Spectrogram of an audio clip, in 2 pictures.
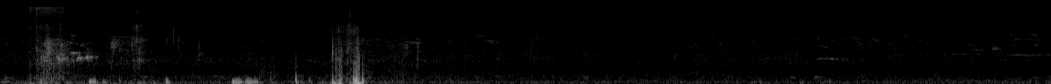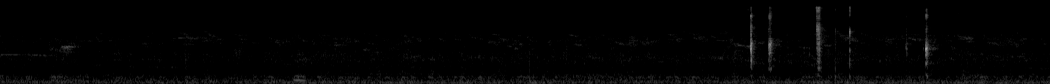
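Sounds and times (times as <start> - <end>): low background noise: 0.0 - 21.0.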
